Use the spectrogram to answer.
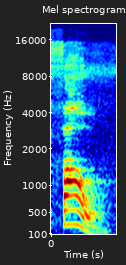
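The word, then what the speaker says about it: Vau: 자, 이게 영어의 V하고 다르죠. 영어의 V는 유성음이란 말이에요. 그래서 V 이렇게 하지만은 독일의 파우는 F하고 같은 발음이 나요. 같은 발음이 납니다. 다만 독일어에서 가끔 요 파우가 쓰였는데 영어처럼 발음하는 경우가 있어요.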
